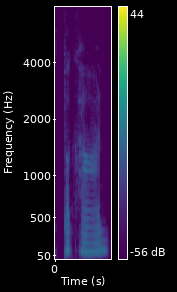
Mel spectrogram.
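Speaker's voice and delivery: "pecan" said puh-KAHN, open ah at the end; puh-KAHN pronunciation. Shown as a demonstration. Telling viewers it varies, "pecan" as puh-KAHN. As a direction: say "pecan" as puh-KAHN, weight on the second syllable. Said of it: "It's not always pecan".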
